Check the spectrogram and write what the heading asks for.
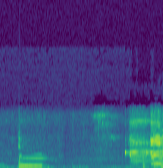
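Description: A veena note held for about half a second, with low knocks and rumbles like the instrument being handled. Then veena playing starts just before the end, on the same pitch.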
